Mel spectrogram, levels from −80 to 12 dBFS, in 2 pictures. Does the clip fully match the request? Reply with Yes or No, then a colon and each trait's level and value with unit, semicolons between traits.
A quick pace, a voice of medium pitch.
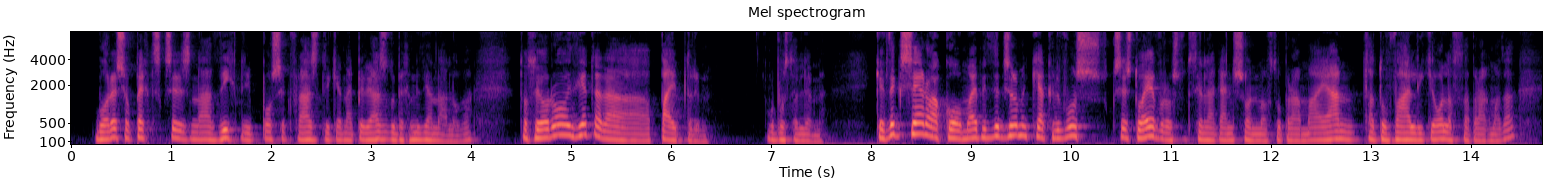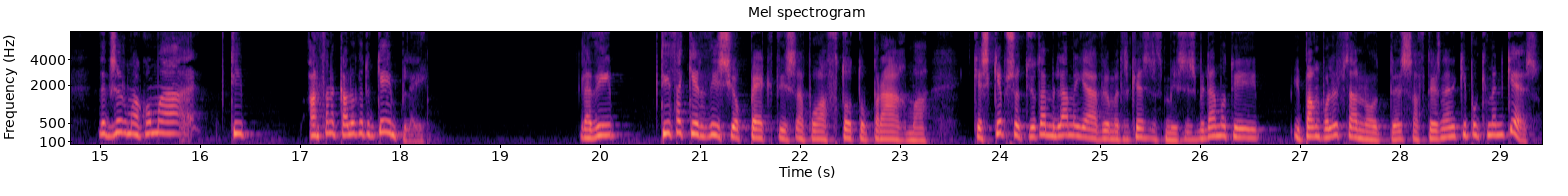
Yes: fast, 185 wpm; medium, 155 Hz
